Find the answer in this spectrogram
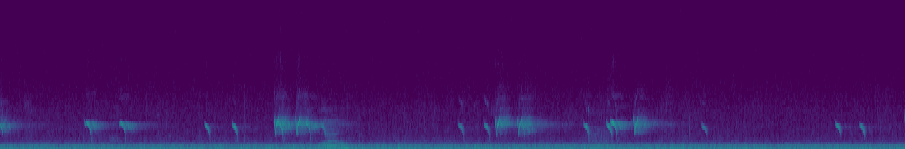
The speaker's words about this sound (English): Still pointing at the wild bird here. He's calling. And decoys are calling on the side. Wild bird's calling rather weakly.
